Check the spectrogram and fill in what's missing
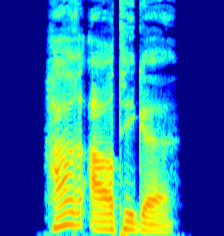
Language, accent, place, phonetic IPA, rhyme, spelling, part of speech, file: German, Germany, Berlin, [ˈhaːɐ̯ˌʔaːɐ̯tɪɡə], -aːɐ̯ʔaːɐ̯tɪɡə, haarartige, adjective, De-haarartige.ogg
- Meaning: inflection of haarartig: 1. strong/mixed nominative/accusative feminine singular 2. strong nominative/accusative plural 3. weak nominative all-gender singular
